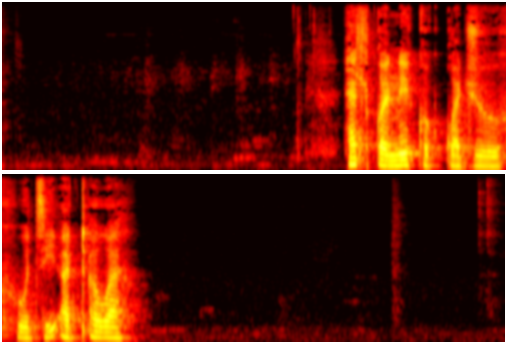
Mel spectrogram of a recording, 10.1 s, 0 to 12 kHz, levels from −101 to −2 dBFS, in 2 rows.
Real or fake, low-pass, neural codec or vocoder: real; 10.8 kHz; none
